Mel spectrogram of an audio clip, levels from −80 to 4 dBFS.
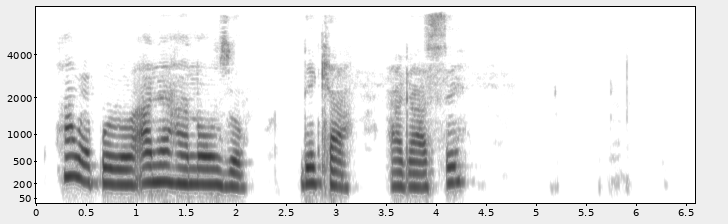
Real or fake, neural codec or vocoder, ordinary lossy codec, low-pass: fake; codec, 16 kHz, 8 kbps, FreqCodec, larger model; AAC, 32 kbps; 7.2 kHz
